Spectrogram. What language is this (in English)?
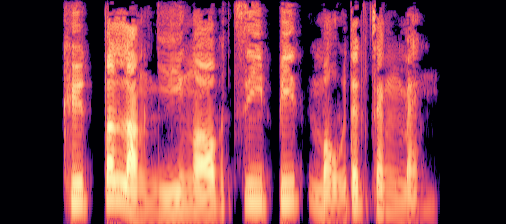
Cantonese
